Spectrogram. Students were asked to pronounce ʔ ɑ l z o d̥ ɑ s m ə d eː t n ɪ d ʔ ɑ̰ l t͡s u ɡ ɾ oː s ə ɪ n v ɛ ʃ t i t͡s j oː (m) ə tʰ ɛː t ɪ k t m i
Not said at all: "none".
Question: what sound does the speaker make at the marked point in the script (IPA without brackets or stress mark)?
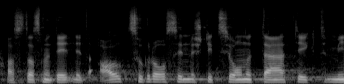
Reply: n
